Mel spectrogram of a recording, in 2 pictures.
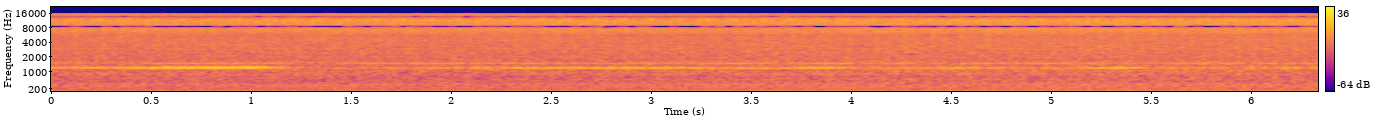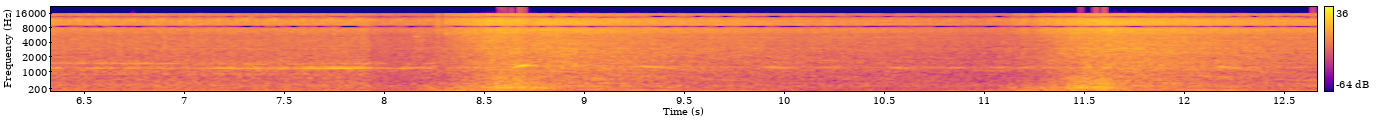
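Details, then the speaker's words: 1994 Jeep YJ after ECU repair, idling with two throttle blips: runs well with a faint thin whine the owner believes is from the alternator. "sounds great there's a little whining i believe it's from the alternator"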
